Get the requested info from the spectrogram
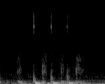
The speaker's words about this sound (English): Hear that? That's my phone. I'm literally swiping up.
